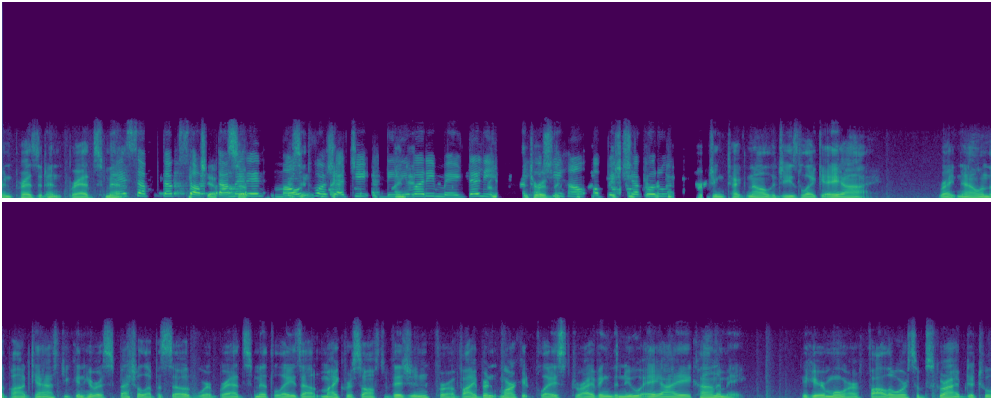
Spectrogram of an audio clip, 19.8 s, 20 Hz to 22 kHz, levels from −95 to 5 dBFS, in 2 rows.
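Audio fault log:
1.54–2.36, 3.57–3.81, 6.12–6.48 s, echo leak: the far end's echo canceller likely let loudspeaker pickup through, so a copy of the speech returns 260 ms late, loud at first, fainter later.
1.89–2.29, 2.45–5.24, 5.6–7.09 s, speech suppressed in double talk: with both sides talking, the echo canceller likely mistook the talker for echo, cutting the speech by up to about 40 dB in pieces.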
